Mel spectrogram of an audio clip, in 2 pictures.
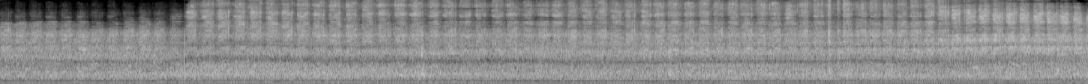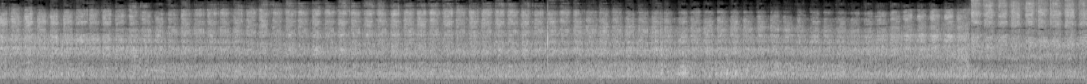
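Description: Engine of an old Toyota stake-bed truck labouring through mud, a harsh, rapid rasping pulse that grows louder about halfway through and again near the end.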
